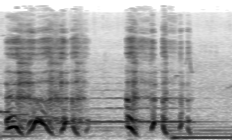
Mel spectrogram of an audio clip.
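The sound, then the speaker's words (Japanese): A performer voices labored heavy breathing for an old tree struggling to breathe polluted air in a fairy tale: two clusters of rough, groaning gasps with wavering pitch, loud and close, with no words spoken. “重そうな呼吸をしているね。”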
